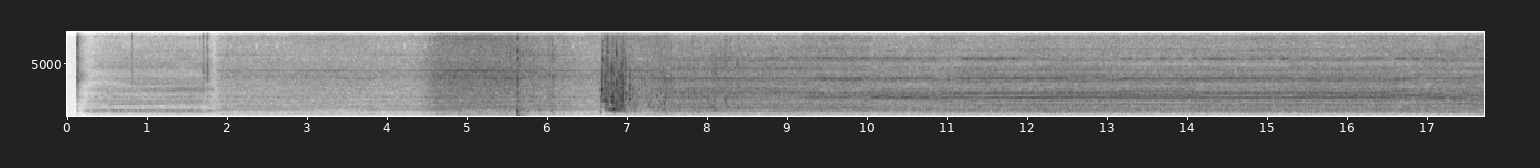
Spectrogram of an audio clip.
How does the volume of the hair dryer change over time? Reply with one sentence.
The volume of the hair dryer goes up.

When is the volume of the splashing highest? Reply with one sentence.
The volume of the splashing peaks at 7 seconds.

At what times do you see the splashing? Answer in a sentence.
You can hear the splashing from 5.5 to 8.4 s.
